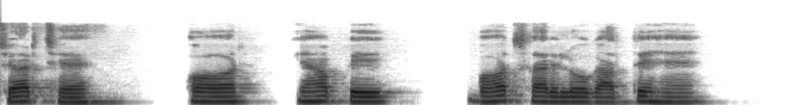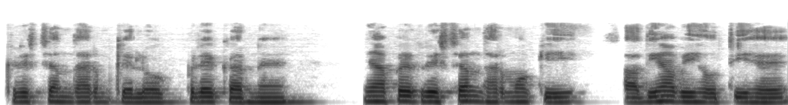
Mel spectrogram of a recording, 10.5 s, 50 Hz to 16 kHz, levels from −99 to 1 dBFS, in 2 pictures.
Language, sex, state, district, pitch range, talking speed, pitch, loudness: Hindi, male, Bihar, Lakhisarai, 125-135 Hz, 140 wpm, 130 Hz, -18 LUFS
